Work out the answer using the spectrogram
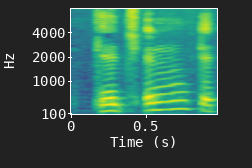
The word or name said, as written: k'ich'int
